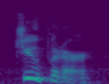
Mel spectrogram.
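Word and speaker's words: Jupyter: They use tools as well, like JU, Jupiter. The spelling it's not spelled like you would spell the planet Jupiter. It's spelled different in JYUPTER, but it sounds just like Jupiter.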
